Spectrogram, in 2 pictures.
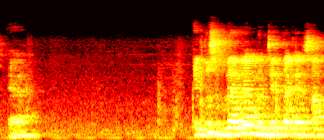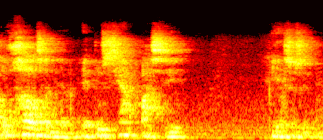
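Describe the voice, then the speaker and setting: Chatty pastor in an echoey hall. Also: male voice, fairly high pitch, animated, moderate pace, background noise. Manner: chatty, jokes and acts out prayers. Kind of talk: casual sermon. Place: church hall. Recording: echoey church hall, mic far off.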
